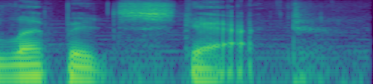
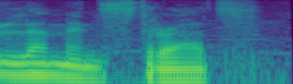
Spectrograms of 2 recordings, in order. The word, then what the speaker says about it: Lepidstadt: And he welcomed you all to Lepidstadt. – Welcome to Lemonstrat. – Why do you just keep saying it wrong? – Welcome to Lemon Pepper.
